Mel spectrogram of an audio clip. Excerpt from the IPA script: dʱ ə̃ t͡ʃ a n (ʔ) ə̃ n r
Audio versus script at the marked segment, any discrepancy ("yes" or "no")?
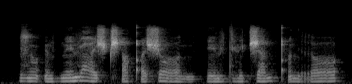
yes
